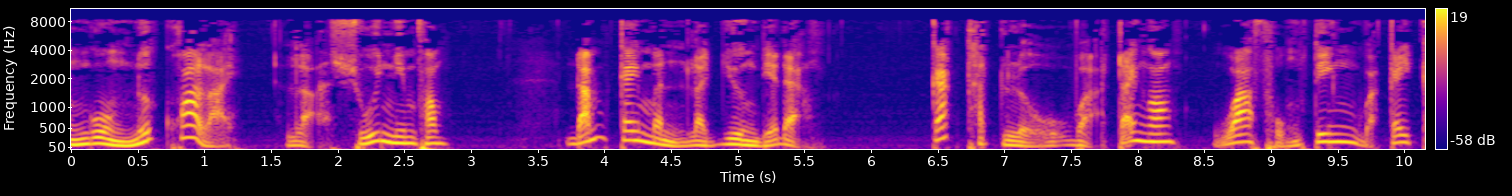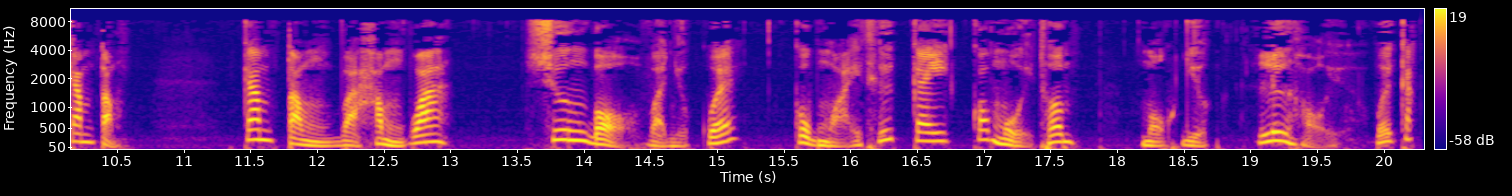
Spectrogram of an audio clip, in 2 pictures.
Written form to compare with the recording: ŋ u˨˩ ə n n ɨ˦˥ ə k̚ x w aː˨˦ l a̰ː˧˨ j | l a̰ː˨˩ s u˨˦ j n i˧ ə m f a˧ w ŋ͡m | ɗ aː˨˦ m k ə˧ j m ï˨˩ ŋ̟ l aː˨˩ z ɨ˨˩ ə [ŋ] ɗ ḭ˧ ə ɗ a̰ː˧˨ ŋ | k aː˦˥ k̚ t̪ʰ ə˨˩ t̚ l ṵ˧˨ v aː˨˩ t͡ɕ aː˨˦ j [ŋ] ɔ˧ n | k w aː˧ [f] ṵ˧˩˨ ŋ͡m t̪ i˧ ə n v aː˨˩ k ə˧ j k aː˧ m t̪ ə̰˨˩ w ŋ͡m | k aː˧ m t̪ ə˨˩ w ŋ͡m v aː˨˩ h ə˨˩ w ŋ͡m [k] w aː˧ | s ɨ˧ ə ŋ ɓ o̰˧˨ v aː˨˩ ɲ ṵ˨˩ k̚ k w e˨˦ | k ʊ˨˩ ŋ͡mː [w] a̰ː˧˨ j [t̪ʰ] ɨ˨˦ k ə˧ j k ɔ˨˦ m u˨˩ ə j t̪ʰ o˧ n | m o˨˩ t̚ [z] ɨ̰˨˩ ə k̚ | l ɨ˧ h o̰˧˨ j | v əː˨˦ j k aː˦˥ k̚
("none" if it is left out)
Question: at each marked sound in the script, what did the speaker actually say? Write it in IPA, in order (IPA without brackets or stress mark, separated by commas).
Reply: ŋ, ŋ, f, k, w, t̪ʰ, z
